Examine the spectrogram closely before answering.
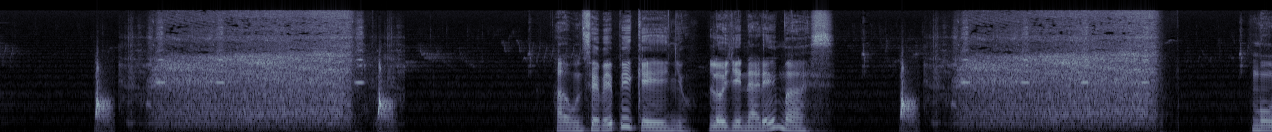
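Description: Gas hisses steadily into a balloon from a pump.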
